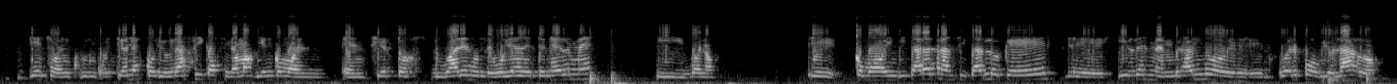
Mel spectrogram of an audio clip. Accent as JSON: {"language": "Spanish", "region": "Chaco", "country": "Argentina", "said": "soy chaqueña, soy estudiante de arte escénico"}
